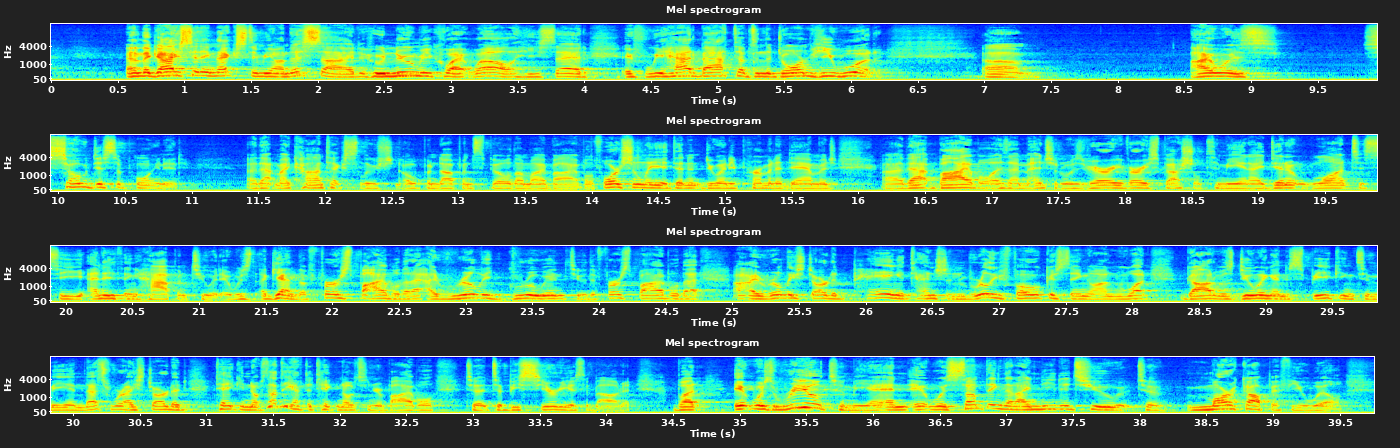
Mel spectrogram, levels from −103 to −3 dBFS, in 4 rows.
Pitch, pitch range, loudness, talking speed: 150 Hz, 130-170 Hz, -23 LUFS, 220 wpm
